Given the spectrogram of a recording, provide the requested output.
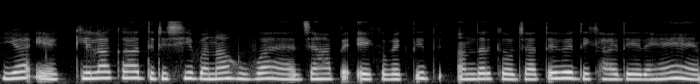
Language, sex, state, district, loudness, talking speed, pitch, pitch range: Hindi, female, Jharkhand, Garhwa, -14 LUFS, 180 wpm, 255 Hz, 240-275 Hz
